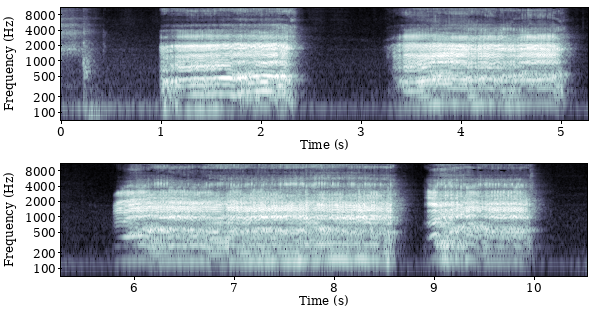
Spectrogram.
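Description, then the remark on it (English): A person imitates a bear-walrus monster, giving a few loud, guttural growls that stretch into a long, rasping roar, then one last shorter roar, with brief silent pauses between each burst. “So we'll start with a few grunts and we'll get the roar going.”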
